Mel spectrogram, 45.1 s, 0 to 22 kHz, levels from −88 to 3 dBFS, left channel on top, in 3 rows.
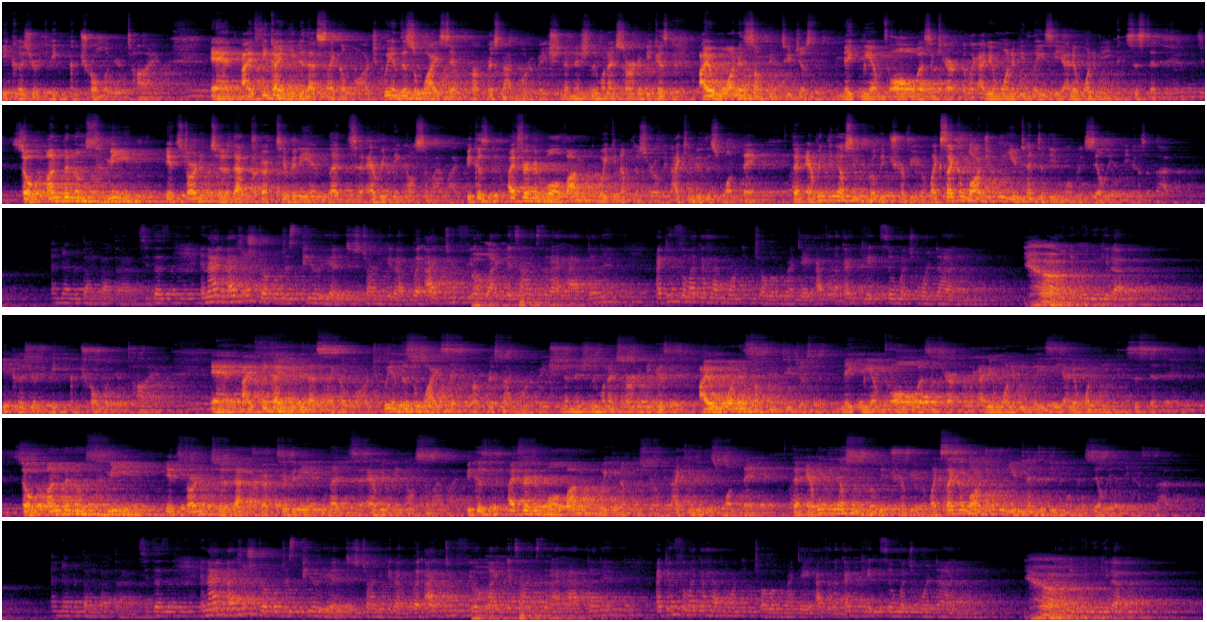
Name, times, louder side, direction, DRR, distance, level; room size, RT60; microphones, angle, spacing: voice 1, 0.0-14.7 15.2-16.7 17.1-24.5 24.9-29.6 36.0-36.1 42.8-43.4, left 1 dB, 80° left, 2 dB, 3.0 m, -22 dB
voice 2, 2.2-2.8 12.6-12.7 14.6-15.0 23.6-23.9 24.8-25.1 30.7-37.7 38.2-42.2 43.2-44.1, equal, ahead, -1 dB, 5.9 m, -34 dB
28.0 x 20.5 x 9.7 m, 3.0 s
head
